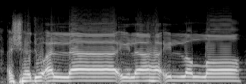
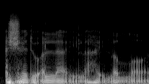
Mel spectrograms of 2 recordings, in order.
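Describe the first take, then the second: First: The phrase is said loudly, in a raised voice. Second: The phrase is said quietly, in a low voice. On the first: "Baru kemudian dikeraskan" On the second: "kemudian dipelankan"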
